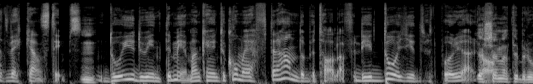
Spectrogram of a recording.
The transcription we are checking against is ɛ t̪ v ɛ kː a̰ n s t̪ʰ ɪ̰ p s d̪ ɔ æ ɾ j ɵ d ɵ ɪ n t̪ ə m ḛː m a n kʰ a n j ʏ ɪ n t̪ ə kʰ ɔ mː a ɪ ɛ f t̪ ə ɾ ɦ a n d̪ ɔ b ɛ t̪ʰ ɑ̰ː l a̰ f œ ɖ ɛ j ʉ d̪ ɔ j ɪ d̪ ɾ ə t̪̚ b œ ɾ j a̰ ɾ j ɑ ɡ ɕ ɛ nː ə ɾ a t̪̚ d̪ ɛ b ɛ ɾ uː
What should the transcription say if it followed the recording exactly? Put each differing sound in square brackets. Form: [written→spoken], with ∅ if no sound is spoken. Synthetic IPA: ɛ t̪ v ɛ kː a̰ n s t̪ʰ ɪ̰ p s d̪ ɔ æ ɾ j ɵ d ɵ ɪ n t̪ ə m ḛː m a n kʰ a n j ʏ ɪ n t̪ ə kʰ ɔ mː a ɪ ɛ f t̪ ə ɾ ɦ a n d̪ ɔ b ɛ t̪ʰ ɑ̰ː l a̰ f œ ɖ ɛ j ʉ d̪ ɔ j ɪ d̪ ɾ ə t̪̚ b œ ɾ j a̰ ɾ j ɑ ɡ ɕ ɛ nː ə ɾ a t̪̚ d̪ ɛ b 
